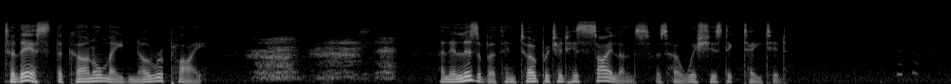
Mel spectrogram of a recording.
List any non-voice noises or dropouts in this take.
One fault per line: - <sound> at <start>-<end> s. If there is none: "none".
- breath at 2.4-4.0 s
- laugh at 8.8-9.2 s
